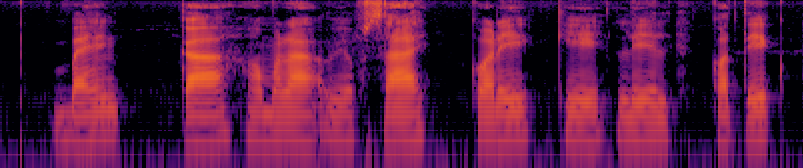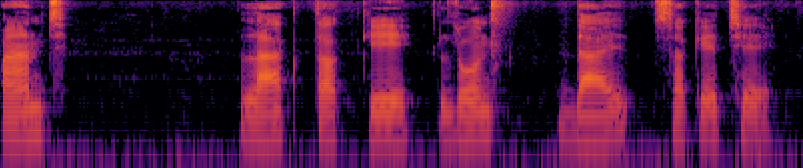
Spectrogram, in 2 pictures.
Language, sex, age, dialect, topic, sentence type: Maithili, male, 18-24, Eastern / Thethi, banking, question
